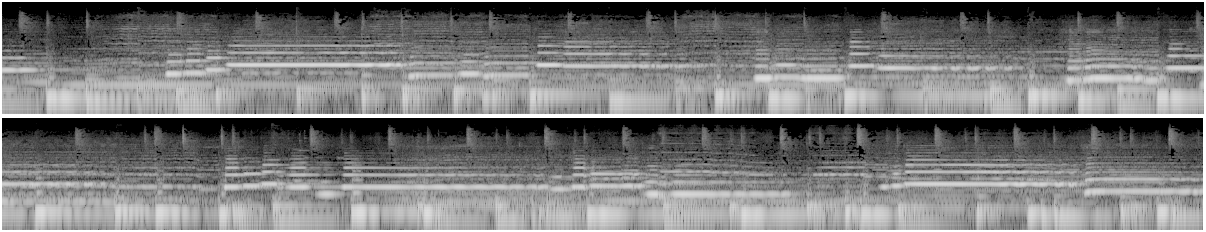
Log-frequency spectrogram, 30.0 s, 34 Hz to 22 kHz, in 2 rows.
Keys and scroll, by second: 2.0 1, 6.8 1, 10.2 alt+super+space, 19.8 super+y, 20.4 super+z, 23.3 super+y, 28.6 alt+super+space.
